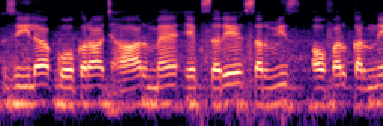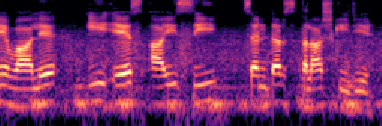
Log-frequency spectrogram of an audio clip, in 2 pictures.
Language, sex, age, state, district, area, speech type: Urdu, male, 18-30, Delhi, South Delhi, urban, read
